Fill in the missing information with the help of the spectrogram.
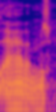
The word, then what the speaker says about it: Adamvs: If you ever come across Adams, A-D-A-M-V-S, not U-S, they spell it with a V, it's Adams, but really good wine.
